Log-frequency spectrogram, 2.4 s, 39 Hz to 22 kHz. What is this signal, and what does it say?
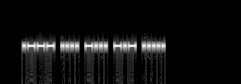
Morse code, heard as a keyed tone, about 51 wpm, 700 Hz. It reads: JHBK5
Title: Code Groups - 5 Letter:Numbers - 50wpm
